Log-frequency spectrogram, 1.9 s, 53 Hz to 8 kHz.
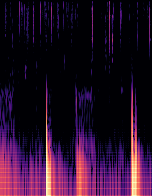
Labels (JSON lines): {"label": "biophony, double pulse", "recorder": "SoundTrap 300"}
